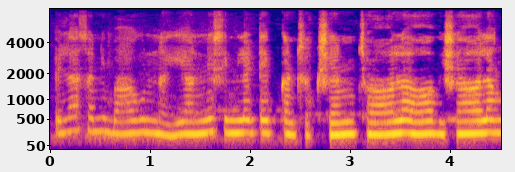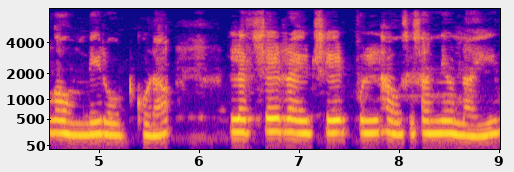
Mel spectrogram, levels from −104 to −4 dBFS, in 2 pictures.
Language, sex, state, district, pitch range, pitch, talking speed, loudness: Telugu, female, Andhra Pradesh, Anantapur, 220-240 Hz, 230 Hz, 135 wpm, -17 LUFS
